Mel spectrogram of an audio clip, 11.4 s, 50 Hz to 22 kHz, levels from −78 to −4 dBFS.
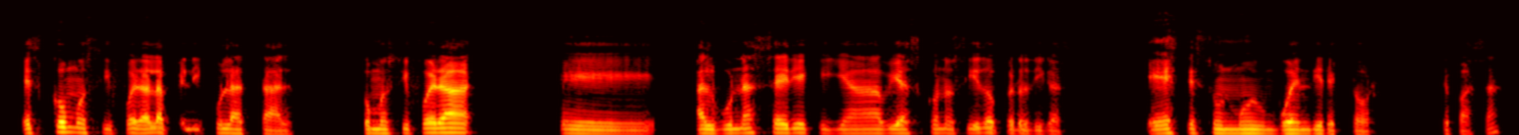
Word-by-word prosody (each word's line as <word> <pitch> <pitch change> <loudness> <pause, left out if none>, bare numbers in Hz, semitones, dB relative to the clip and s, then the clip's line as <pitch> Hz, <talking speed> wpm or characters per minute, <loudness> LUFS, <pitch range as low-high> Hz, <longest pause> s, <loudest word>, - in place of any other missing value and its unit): Es 125 0 -2
como 145 -3 +4
si 120 -2 -12
fuera 60 - +2
la - - +4
película 115 0 -4
tal 95 -3 -4 0.5
como 115 0 0
si 115 +2 -7
fuera, 70 -10 +7 0.6
eh, 105 -3 -2 0.3
alguna 115 +2 +1
serie 125 -1 +1
que 115 -3 -12
ya 115 0 -2
habías 115 0 -1
conocido, 110 - -4
pero - - -6
digas: 95 -4 -12 0.5
"Este 115 +3 0
es 120 +1 -14
un 115 -1 +1
muy 115 -1 +1
buen 110 0 +2
director", 95 -4 -6 0.5
¿te - - -11
pasa? - - -13
115 Hz, 140 wpm, -32 LUFS, 100-120 Hz, 0.6 s, fuera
